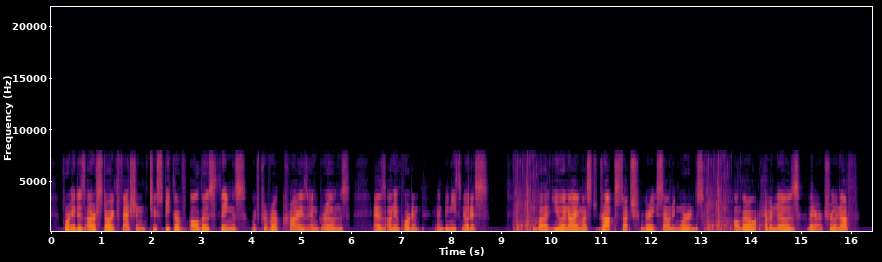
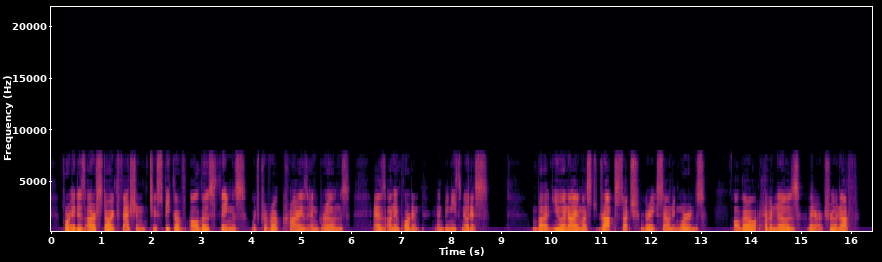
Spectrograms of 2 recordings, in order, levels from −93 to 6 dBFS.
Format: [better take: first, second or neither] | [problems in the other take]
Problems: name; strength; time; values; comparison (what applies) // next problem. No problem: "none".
second | background sound (Splash, splatter); 13 dB below the speech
